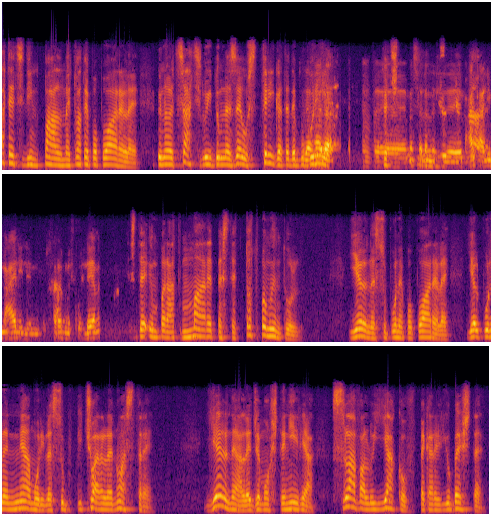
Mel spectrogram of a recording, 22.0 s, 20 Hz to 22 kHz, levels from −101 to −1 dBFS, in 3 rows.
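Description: Speech suppressed in double talk hits this speech clip three times: briefly from 4.92 to 5.05 s with a dip of about 15 dB, then from 5.69 to 8.24 s, where roughly two seconds of the talker are pushed down by up to about 35 dB, and again from 8.96 to 9.37 s, also by about 35 dB. The voice sinks and breaks apart while the far side is talking, likely because the echo canceller could not separate the near talker from the loudspeaker echo and attenuated both. Echo leak overlaps the first dip, from 4.99 to 5.56 s: a copy of the voice trailing by 397 ms, about 15 dB below the speech. A much fainter scrap, about 40 dB down, returns from 8.84 to 8.94 s. This is most probably residual far-end audio that the canceller failed to remove from a speakerphone microphone and that was sent back into the call. Throughout, the audio tops out around 8 kHz, which fits a wideband Opus call path.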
